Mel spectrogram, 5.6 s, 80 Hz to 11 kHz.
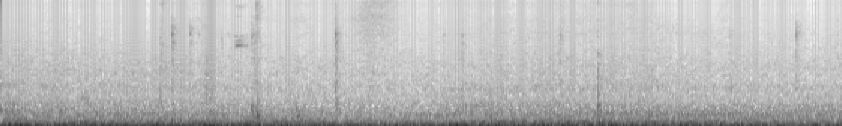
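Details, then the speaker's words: Toyota Avanza E 2015 test drive with AC on: steady low road rumble, no clunks, knocks or whine; suspension, transmission and differential quiet, only a door rattle noted; power good. "Kaki-kaki aman, nggak ada bunyi-bunyi. Transmisi nggak bunyi. Gardan juga aman, nggak bunyi."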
